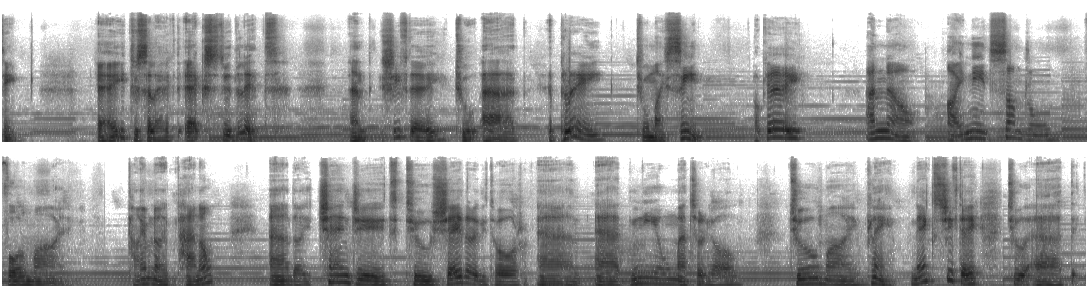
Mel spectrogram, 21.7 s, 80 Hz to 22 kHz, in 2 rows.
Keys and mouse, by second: 1.1 x, 3.4 shift+a, 7.0-7.4 middle drag, 9.4-12.3 drag, 13.4-14.8 drag, 16.3-17.7 drag, 19.0 shift+a.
